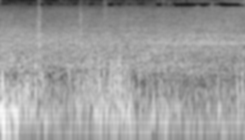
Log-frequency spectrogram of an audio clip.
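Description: A low thump of the phone being handled, then a low rumble of wind on the phone's microphone.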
